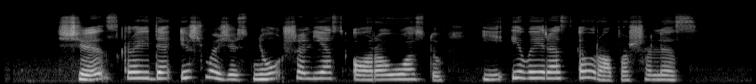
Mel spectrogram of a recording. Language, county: Lithuanian, Vilnius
